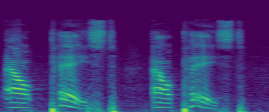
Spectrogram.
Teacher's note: So you're putting the stress on the right syllable, but you just have to pronounce the P with more air.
